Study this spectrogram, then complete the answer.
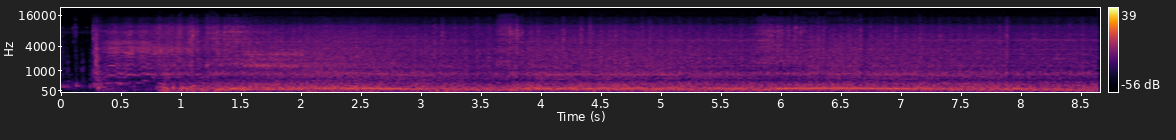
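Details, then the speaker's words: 1967/1968 Ford F100 pickup, long sitting, fresh used oil added: cranks and catches, then loping uneven idle with recurring stumble; missing on one cylinder, owner suspects spark plug or plug wire. "that baby's been sitting i don't know if it's gonna pump gas uh it's missing on one cylinder but that baby's idling probably spark plug spark plug wire"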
